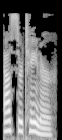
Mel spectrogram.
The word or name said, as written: ascertainer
